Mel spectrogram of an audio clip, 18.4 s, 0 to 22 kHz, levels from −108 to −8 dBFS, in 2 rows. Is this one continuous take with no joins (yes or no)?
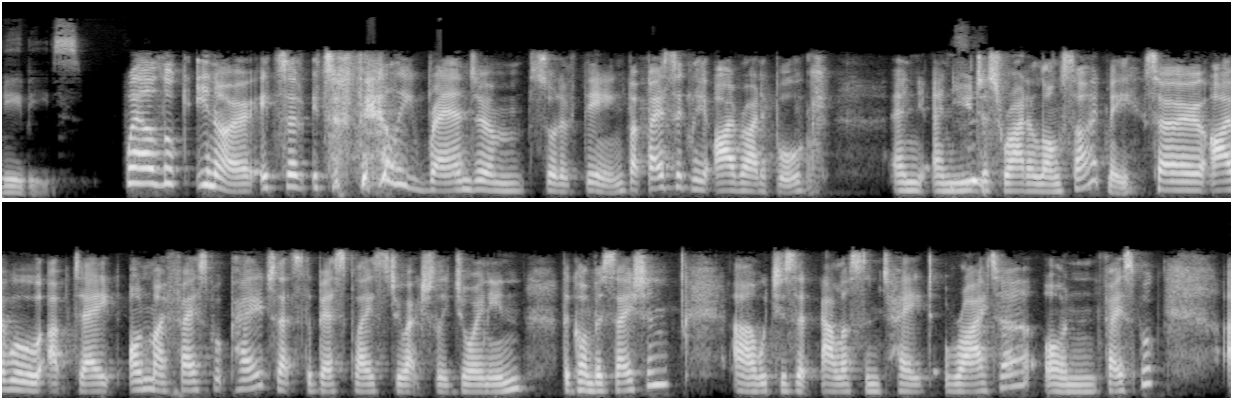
yes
